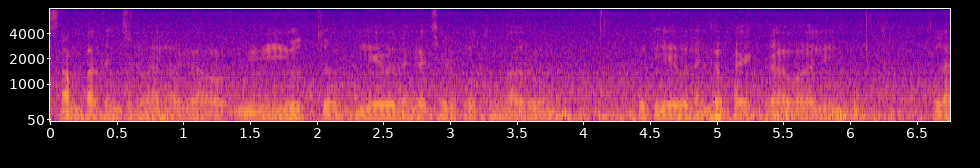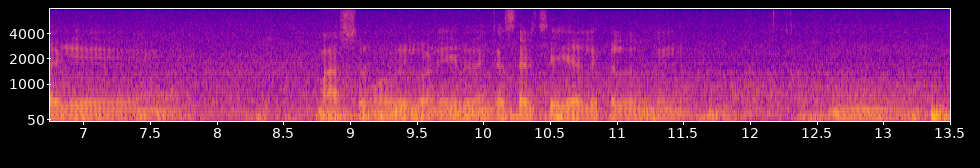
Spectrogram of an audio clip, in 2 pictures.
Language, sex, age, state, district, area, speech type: Telugu, male, 30-45, Andhra Pradesh, Anakapalli, rural, spontaneous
